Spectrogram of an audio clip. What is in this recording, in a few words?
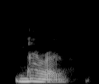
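"marrow", British English; pronunciations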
